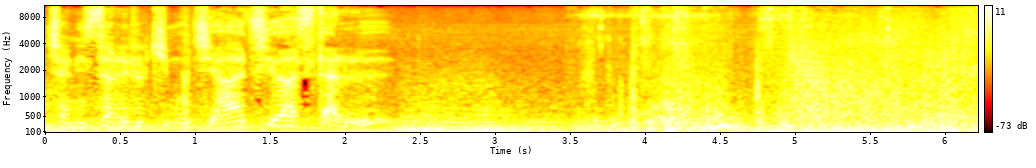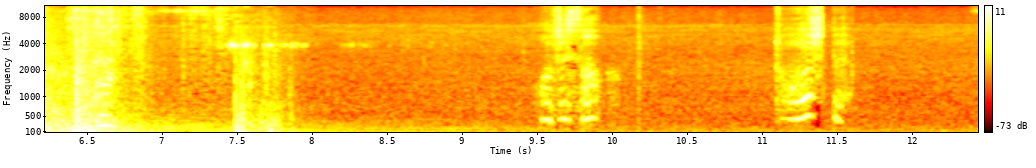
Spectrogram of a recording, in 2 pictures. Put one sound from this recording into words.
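A young girl speaks in a frightened voice.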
